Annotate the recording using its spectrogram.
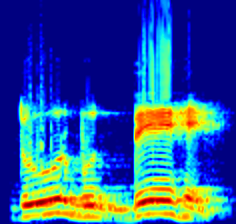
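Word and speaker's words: দুর্বুদ্ধেঃ: র আমাদের বলতে হবে র পরিবর্তে বিসর্গ বলতে হবে দূরবুদ্ধেহে বলতে হবে বিসর্গের জন্য হে আসবে এবং বিসর্গ পূর্বের ব্যঞ্জনের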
